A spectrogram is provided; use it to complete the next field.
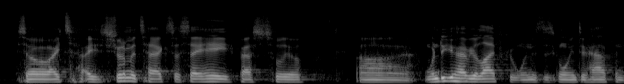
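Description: A man talks fairly quickly in an unremarkable speaking voice, his pitch medium and his intonation fairly even. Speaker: church small-group leader. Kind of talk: testimony. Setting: church.

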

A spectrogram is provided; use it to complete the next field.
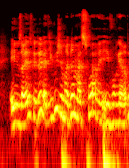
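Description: This woman's voice swings very widely in pitch. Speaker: improv performer. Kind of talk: casual interview.

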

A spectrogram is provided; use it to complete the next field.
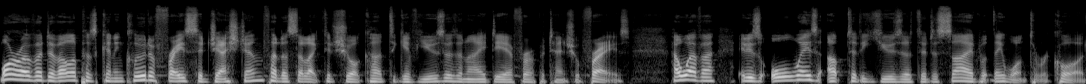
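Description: With an unremarkable speaking voice, a man talks at a fairly quick pace in a fairly high pitch with lively intonation, the sound dry and close with no echo. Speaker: audiobook narrator. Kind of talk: scripted narration. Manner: formal.

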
